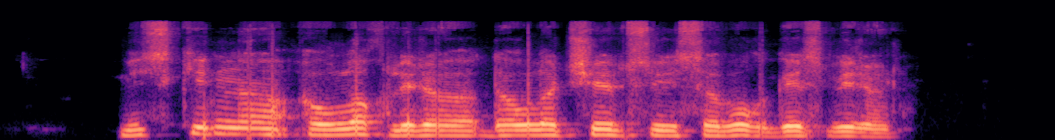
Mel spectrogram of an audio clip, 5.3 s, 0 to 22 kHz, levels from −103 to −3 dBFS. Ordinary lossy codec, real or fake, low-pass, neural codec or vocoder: Opus, 16 kbps; real; 10.8 kHz; none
